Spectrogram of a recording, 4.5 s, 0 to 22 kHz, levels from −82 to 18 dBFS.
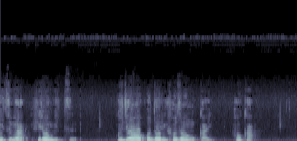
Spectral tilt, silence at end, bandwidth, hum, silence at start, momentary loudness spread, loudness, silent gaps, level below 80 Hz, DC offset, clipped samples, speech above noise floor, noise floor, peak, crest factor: -5.5 dB/octave; 0.65 s; 17 kHz; none; 0 s; 17 LU; -13 LUFS; none; -58 dBFS; under 0.1%; under 0.1%; 32 dB; -45 dBFS; 0 dBFS; 14 dB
